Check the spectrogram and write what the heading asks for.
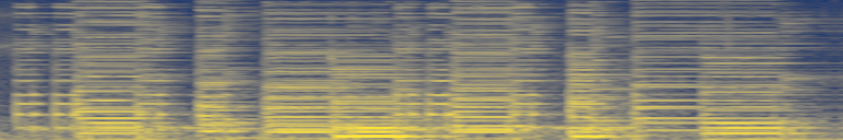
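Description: Harpsichord playing a short, catchy tune: a melody of plucked notes over a changing bass line.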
